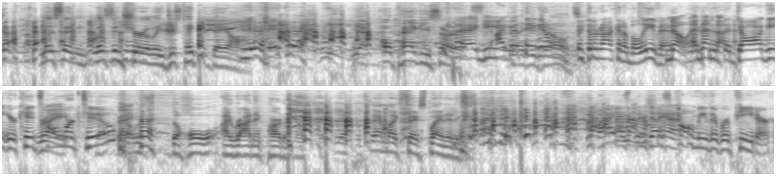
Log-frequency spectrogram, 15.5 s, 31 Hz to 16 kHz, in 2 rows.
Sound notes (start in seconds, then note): 8.0 laughter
